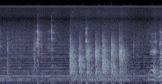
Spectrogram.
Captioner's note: knock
